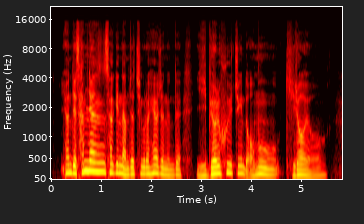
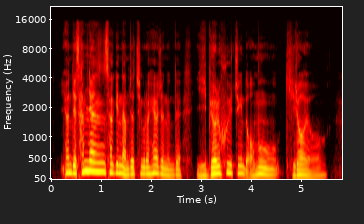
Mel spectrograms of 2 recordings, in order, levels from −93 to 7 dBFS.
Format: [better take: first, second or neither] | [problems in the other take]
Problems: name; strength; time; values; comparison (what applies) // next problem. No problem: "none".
neither | none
